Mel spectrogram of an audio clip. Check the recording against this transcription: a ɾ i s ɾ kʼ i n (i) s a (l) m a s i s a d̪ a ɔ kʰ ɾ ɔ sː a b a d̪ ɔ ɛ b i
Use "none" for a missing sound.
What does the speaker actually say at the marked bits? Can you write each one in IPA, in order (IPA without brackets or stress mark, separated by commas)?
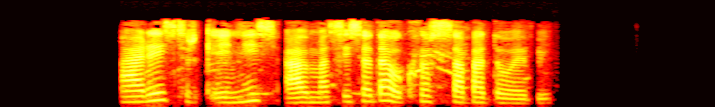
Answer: i, l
